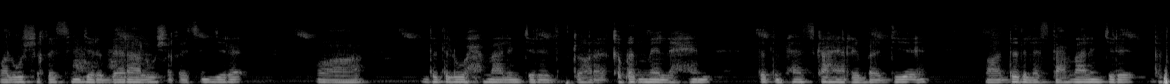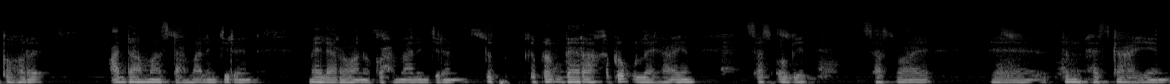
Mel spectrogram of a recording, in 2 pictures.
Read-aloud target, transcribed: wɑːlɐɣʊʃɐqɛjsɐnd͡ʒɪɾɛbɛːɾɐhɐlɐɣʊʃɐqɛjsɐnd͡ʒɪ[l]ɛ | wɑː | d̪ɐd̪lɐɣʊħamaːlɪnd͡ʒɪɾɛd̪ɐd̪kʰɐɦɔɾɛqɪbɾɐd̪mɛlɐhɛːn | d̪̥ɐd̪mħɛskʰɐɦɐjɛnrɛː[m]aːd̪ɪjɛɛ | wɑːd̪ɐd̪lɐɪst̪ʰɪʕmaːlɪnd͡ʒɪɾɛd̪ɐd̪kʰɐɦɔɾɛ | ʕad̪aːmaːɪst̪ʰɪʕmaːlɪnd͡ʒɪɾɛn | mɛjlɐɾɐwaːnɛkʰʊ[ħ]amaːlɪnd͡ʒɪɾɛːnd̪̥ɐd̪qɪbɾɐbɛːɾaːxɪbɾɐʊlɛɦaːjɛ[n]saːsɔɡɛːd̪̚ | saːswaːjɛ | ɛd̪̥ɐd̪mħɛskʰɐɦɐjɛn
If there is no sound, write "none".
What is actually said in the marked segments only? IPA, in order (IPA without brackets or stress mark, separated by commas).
ɾ, b, ħ, n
